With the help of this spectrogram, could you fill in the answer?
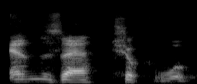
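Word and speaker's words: Nzechukwu: He said his last name is pronounced Enzochukwu. So it's Kennedy Enzochukwu. And a lot of people try to think the Z is silent or the N is silent.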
